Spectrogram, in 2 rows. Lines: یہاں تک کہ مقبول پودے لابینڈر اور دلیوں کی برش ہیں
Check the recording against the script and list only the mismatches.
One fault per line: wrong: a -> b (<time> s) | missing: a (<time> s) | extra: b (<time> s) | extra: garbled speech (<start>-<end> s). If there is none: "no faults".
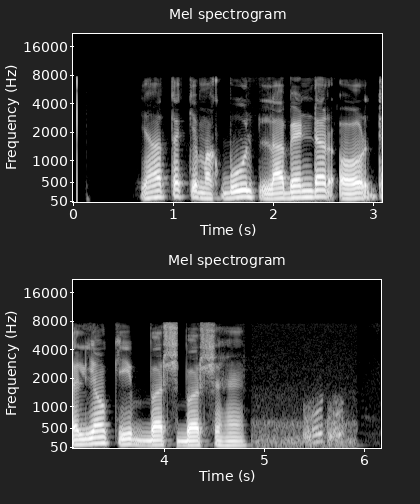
missing: پودے (1.8 s)
extra: برش (4.2 s)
